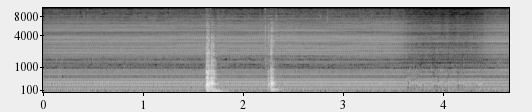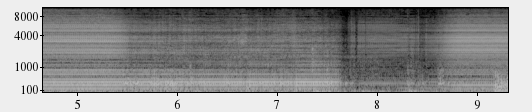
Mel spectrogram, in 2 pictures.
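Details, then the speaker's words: WEM Musette Mk 2 valve amp (a Dominator Mk 3 with a different speaker), first powered up on the bench before servicing: constant low buzzing hum with steady tones and clicks; very noisy channel, cause not yet found. "very noisy Channel"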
